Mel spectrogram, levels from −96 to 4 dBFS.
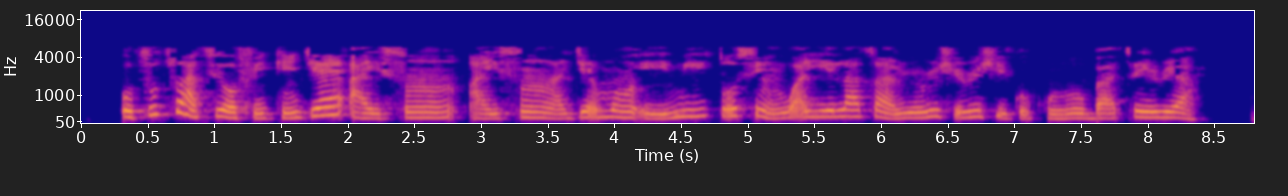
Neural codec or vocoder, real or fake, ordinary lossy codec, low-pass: codec, 16 kHz in and 24 kHz out, 2.2 kbps, FireRedTTS-2 codec; fake; MP3, 24 kbps; 7.2 kHz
